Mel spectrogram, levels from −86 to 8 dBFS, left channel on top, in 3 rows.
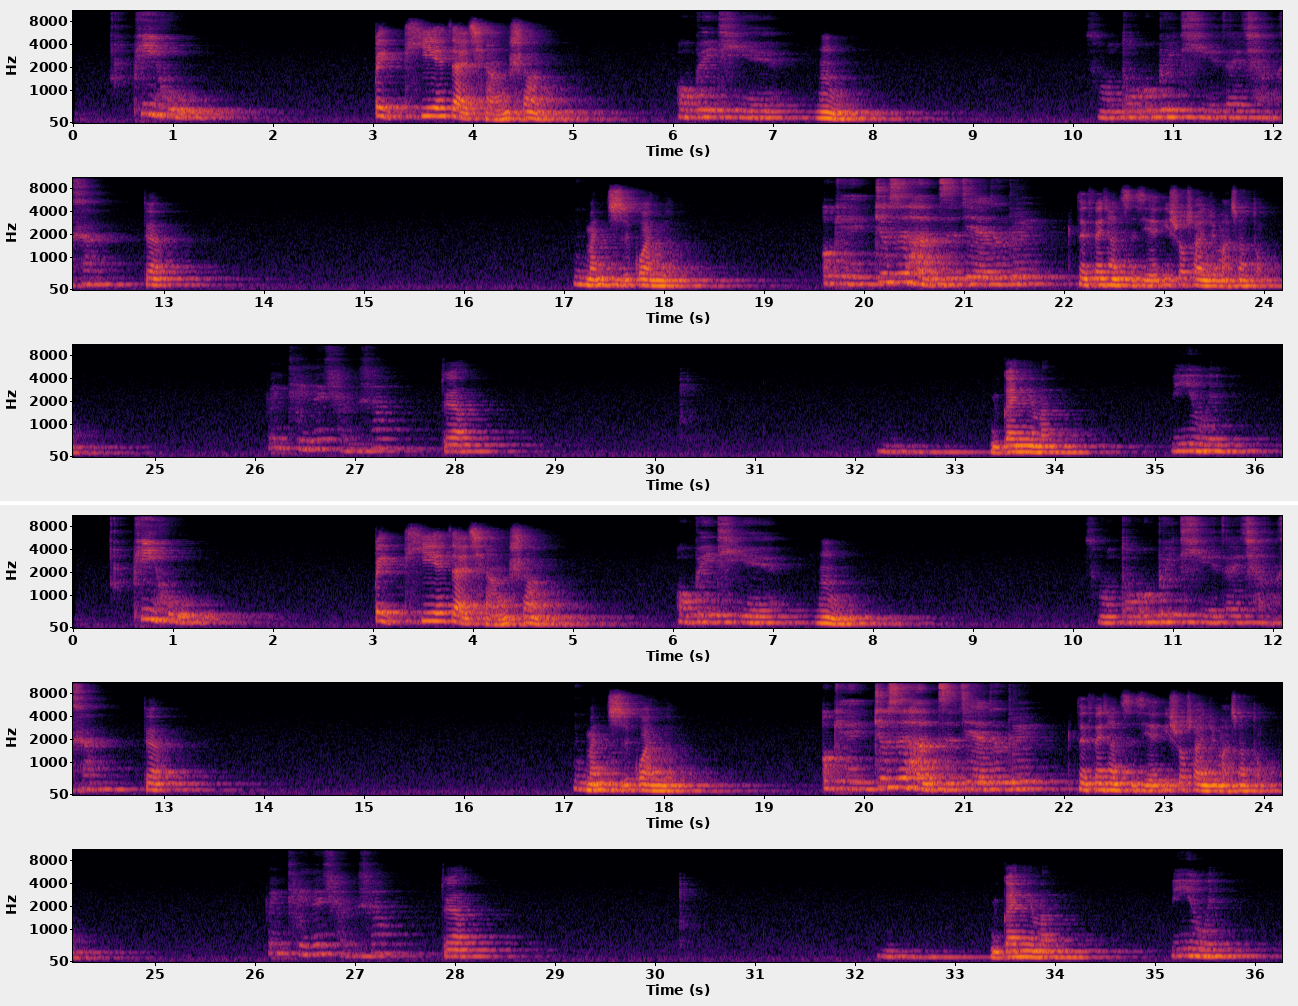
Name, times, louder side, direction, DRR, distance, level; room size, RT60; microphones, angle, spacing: voice 1, 0.6-1.2 6.0-7.1 10.1-12.4 17.1-17.6 19.6-21.7 26.1-27.3 32.2-33.0 35.2-35.6, right 1 dB, 60° right, -5 dB, 4.3 m, -29 dB
voice 2, 3.0-4.8 7.4-7.8 12.8-13.0 17.2-18.1 22.1-24.1 27.9-28.1 33.3-34.0, left 1 dB, ahead, 2 dB, 1.3 m, -23 dB
14.5 x 7.6 x 4.5 m, 1.3 s
head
